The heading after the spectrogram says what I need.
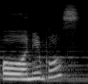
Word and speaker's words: ônibus: E ônibus. A sílaba tônica está na antepenúltima.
